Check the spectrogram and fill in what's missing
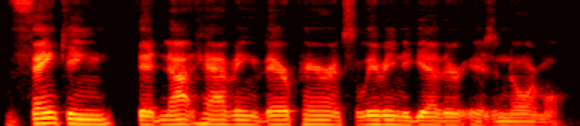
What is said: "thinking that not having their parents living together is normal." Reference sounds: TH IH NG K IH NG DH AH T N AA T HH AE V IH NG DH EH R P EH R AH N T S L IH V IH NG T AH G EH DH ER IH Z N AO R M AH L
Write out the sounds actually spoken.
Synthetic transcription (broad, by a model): TH IH NG K IH NG DH AH T N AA T HH AE V IH NG DH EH R P EH R AH N T S L IH V IH NG T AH G EH DH ER IH Z N AO R M L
